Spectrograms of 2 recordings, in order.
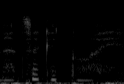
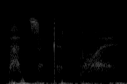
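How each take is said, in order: First: It is said in a deeper voice. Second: It is said in a normal voice.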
